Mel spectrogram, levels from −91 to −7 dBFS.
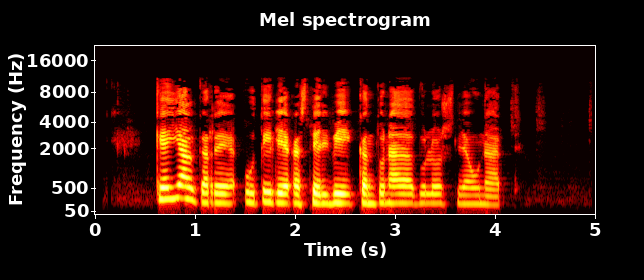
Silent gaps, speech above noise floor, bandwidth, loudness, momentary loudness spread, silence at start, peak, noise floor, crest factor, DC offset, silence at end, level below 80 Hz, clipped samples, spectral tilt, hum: none; 49 dB; 11 kHz; -21 LUFS; 13 LU; 0.6 s; -2 dBFS; -70 dBFS; 20 dB; under 0.1%; 0.95 s; -74 dBFS; under 0.1%; -4 dB/octave; none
